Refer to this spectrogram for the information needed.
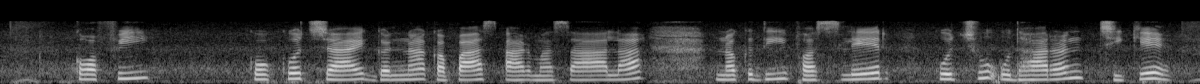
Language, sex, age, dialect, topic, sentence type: Magahi, female, 18-24, Northeastern/Surjapuri, agriculture, statement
